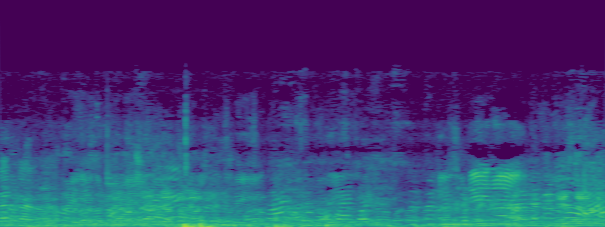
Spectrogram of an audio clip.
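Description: Many voices chattering over one another, with a single short knock about two seconds in.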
